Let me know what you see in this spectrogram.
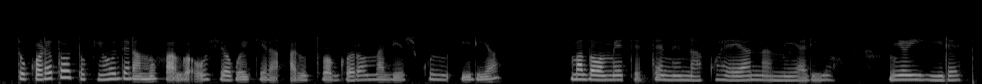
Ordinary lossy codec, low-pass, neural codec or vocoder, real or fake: none; 3.6 kHz; codec, 16 kHz, 16 kbps, FunCodec, trained on LibriTTS, 50 frames a second; fake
